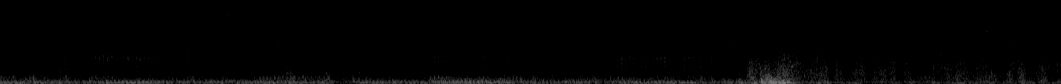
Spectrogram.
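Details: Black house cat sleeping in its fort, snoring and purring: deep rhythmic rumbling that swells and fades with each breath, broken by a brief louder shuffle near the eighth second.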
